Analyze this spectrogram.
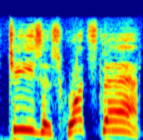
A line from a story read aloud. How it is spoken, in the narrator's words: Mary screamed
